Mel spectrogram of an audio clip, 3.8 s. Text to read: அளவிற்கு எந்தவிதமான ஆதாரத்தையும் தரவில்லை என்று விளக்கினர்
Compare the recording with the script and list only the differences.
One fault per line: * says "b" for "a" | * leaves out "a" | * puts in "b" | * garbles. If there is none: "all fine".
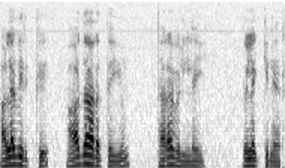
* leaves out "எந்தவிதமான"
* leaves out "என்று"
